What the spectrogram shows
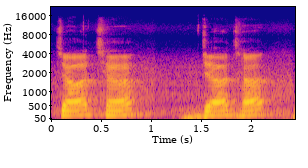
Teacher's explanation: तालु से उच्चारित होने वाली ध्वनि याद रखना च वर्ग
